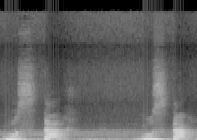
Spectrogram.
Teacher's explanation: esse S, ele não existe o S chiado como existe no português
